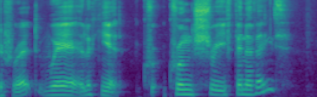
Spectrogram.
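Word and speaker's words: Krungsri Finnovate: at and actually Sam I'm good I'm gonna mispronounce this so I'm gonna go for it we're looking at crunch Reef innovate correct excellent yes excellent and Sam I'm also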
